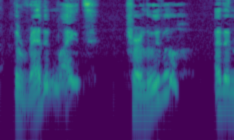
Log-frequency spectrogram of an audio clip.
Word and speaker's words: Louisville: material for Dear Old Louisville Bureau of Kentucky you're putting too many con you're putting too many syllables in Louisville take your tongue glue it to the bottom of your mouth this thing I'm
